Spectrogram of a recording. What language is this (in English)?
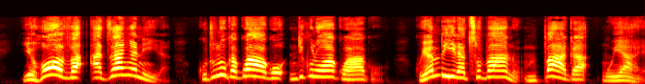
Nyanja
